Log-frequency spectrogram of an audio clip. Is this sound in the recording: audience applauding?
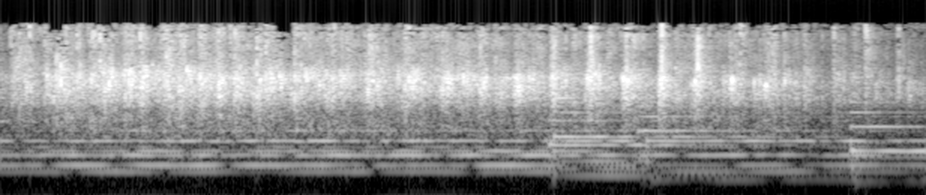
yes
